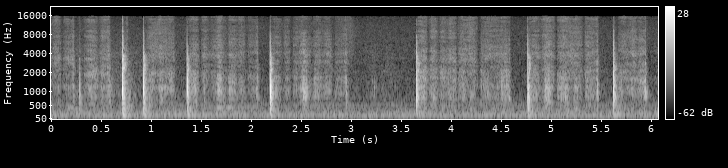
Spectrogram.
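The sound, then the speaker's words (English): Sharp, dry taps as dots are drawn on a board, several separate hits spaced irregularly over about six seconds against a faint, quiet background. “And I just draw them as dots.”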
